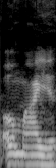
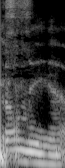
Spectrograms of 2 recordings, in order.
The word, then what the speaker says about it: Omia: But yeah, so they just pronounce it Omaya too. I'm like, no, it's Omia. It's Omia.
